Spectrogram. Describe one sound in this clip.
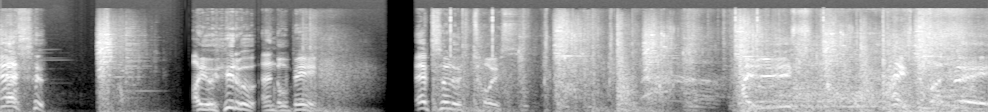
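Weapons clash and strike as small figures fight.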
